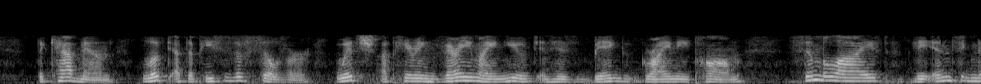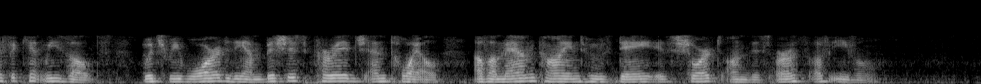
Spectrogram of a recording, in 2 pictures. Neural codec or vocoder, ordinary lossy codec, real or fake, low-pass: codec, 16 kHz, 4.8 kbps, FACodec; AAC, 16 kbps; fake; 7.2 kHz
